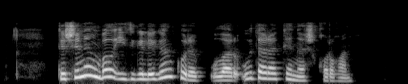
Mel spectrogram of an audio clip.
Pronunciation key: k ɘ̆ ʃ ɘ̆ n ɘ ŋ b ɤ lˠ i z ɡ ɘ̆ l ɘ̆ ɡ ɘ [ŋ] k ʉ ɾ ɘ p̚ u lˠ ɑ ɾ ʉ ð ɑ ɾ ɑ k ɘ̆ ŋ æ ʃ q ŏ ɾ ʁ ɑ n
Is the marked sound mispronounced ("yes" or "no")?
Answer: no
